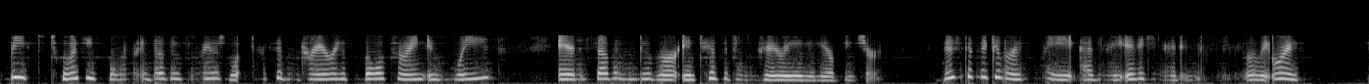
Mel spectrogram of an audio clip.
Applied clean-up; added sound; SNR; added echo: neural separator model SepFormer WHAMR!.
